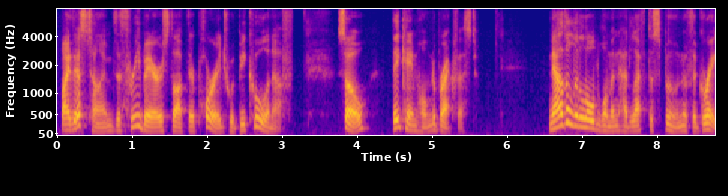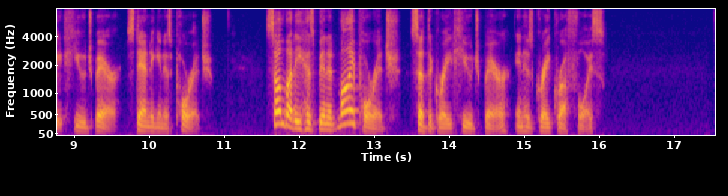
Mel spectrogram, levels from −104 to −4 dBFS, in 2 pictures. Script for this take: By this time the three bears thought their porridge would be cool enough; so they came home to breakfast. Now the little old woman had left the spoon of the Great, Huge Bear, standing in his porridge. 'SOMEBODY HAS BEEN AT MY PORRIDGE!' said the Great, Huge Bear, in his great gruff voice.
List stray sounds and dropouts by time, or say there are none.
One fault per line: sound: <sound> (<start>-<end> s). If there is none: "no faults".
no faults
